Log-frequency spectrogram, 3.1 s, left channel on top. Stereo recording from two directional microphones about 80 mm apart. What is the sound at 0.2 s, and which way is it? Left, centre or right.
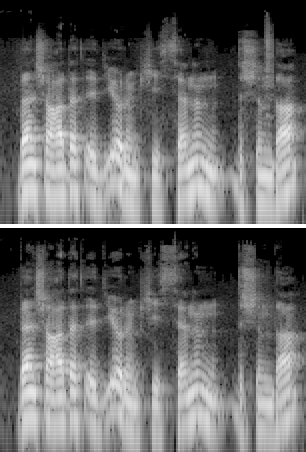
Speech, centre.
